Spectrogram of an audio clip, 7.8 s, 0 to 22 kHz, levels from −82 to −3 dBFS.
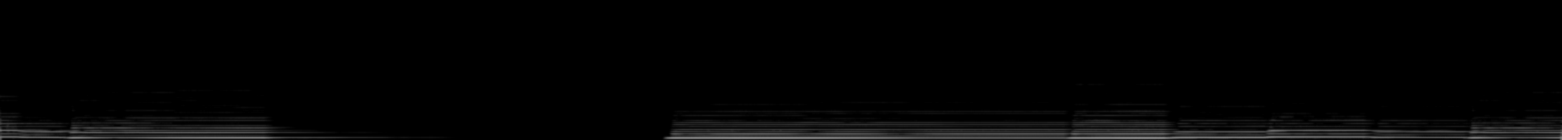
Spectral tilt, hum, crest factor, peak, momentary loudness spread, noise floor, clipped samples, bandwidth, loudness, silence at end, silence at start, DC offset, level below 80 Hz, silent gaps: -5 dB/octave; none; 10 dB; -24 dBFS; 13 LU; under -90 dBFS; under 0.1%; 5 kHz; -33 LUFS; 0 s; 0 s; under 0.1%; under -90 dBFS; none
